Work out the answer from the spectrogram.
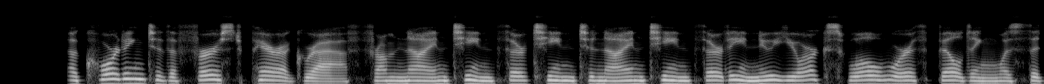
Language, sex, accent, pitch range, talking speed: English, female, American, 155-200 Hz, 85 wpm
